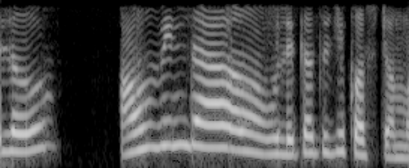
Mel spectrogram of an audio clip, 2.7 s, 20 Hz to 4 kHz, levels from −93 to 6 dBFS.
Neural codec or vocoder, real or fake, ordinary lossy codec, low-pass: codec, 44.1 kHz, 7.8 kbps, Pupu-Codec; fake; none; 3.6 kHz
